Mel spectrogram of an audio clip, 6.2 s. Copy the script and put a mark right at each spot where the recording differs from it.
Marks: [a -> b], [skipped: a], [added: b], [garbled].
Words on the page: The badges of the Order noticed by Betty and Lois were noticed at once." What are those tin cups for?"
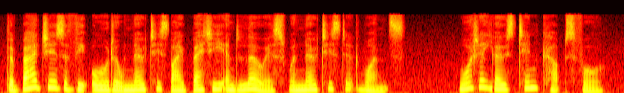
The badges of the Order noticed by Betty and Lois were noticed at once." What are those tin cups for?"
